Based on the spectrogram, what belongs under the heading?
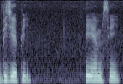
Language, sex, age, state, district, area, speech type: Santali, male, 18-30, West Bengal, Bankura, rural, spontaneous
